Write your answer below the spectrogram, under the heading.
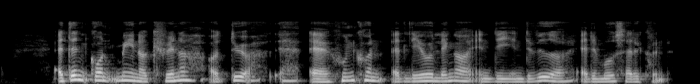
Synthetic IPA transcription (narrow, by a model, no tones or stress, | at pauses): ʔæd̥en̰ɡ̥ʁɔ̽n̰me̝̰ːnɐkʰʋe̝nɐɒ̽d̥yɐ̰ʔæɐhunkʰɔ̽næd̥le̝ːʊəleŋɐːʔend̥ie̝nd̥iʋið̞̰ˠɐæɐd̥e̝mo̝ð̞ˠsæd̥əkʰøn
